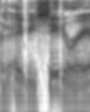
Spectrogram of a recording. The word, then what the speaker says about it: abecedary: Now, you might say, what's an abecedary? Or abecedary, I've heard it pronounced that way as well.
